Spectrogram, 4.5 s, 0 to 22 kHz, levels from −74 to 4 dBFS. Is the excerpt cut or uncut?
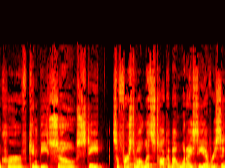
cut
